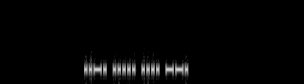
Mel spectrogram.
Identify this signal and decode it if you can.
Morse code, heard as a keyed tone, about 52 wpm, 700 Hz. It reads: F5HG
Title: DXCC-100 Call Signs - 4 Characters - Repeated 3x - 50wpm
